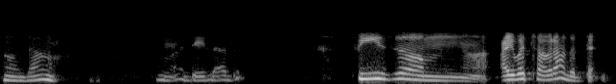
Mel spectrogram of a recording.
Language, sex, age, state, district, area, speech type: Kannada, female, 18-30, Karnataka, Shimoga, rural, conversation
